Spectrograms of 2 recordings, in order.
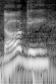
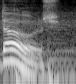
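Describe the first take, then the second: First: It is said with two syllables, like 'doggy'. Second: It is said with a long o, rhyming with 'vogue'. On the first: A joking alternative. "I could pronounce it doggy" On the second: Others say it this way. "I know they pronounce it Doge"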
